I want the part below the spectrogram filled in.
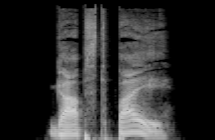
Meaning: second-person singular preterite of beigeben
- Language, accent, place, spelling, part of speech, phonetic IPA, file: German, Germany, Berlin, gabst bei, verb, [ˌɡaːpst ˈbaɪ̯], De-gabst bei.ogg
